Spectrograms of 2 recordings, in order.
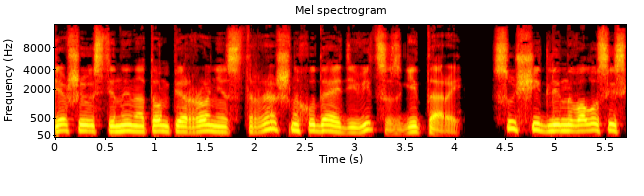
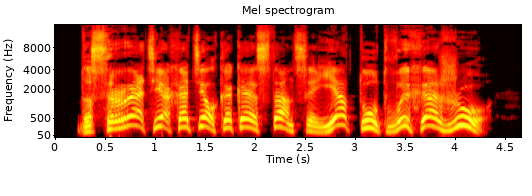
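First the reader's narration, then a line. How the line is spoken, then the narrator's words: Yelling. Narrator (Russian): заорал я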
